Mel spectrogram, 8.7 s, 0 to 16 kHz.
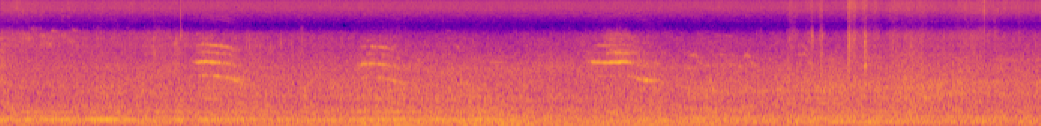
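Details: Cat frightened by two mother cats, giving three short high meows with clear harmonics, around 1.7, 3.1 and 5.2 seconds, over steady low background hum and rumble.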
